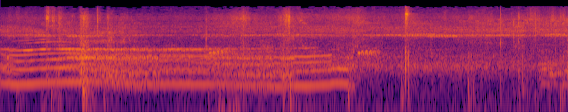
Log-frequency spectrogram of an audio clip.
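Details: German Shepherd pet dog howling: a long, steady, tonal howl with strong overtones holds for about three seconds, then drops away. Faint clicks and household noise follow.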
